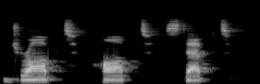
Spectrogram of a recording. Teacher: a lot of the words that end with P are going to sound with a T because the P naturally is a strong letter.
